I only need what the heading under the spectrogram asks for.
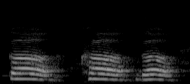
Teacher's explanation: आप क का उच्चारण करिए, क से लेके अंग तक ध्वनि कहाँ से निकलेगी? कंठ से निकलेगी। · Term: क वर्ग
